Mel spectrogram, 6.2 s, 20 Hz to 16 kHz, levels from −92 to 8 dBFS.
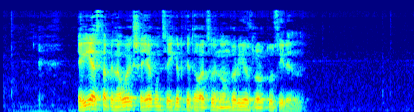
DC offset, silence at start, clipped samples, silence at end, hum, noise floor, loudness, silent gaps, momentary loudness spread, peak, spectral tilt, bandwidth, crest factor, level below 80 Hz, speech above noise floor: under 0.1%; 1.15 s; under 0.1%; 1.7 s; none; -71 dBFS; -24 LUFS; none; 12 LU; -6 dBFS; -4.5 dB/octave; 11.5 kHz; 22 dB; -56 dBFS; 47 dB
